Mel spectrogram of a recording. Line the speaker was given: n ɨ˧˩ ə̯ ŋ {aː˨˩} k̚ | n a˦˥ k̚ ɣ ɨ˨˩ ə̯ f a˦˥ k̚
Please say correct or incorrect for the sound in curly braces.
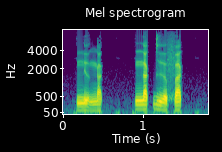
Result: incorrect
